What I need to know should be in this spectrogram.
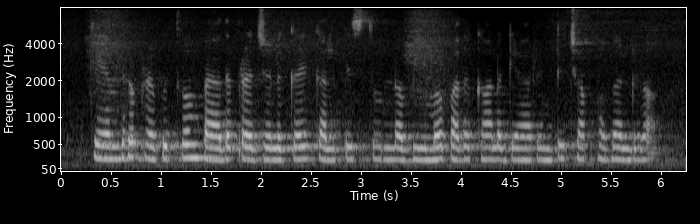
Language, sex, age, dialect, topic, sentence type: Telugu, female, 18-24, Utterandhra, banking, question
